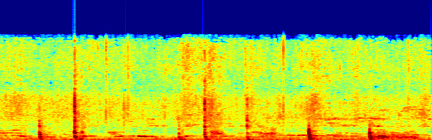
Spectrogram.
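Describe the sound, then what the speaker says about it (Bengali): Mola fish dipped in gram flour batter frying in hot oil, a steady close sizzle with periodic stirring clinks and scrapes roughly every second. "আমি এখানে একটু মোরলা মাছগুলোকে ভেজে নিচ্ছি বেসনের মধ্যে ডুবিয়ে নিয়েছি প্রথমে"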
